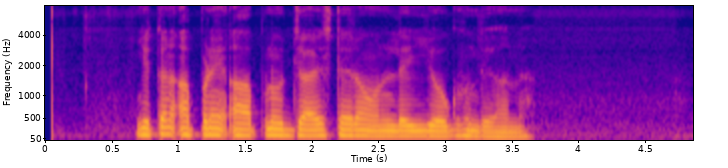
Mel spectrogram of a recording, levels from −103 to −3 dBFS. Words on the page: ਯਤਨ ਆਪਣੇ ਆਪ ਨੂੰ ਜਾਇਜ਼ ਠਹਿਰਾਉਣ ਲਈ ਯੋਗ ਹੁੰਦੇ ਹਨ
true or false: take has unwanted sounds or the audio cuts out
false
